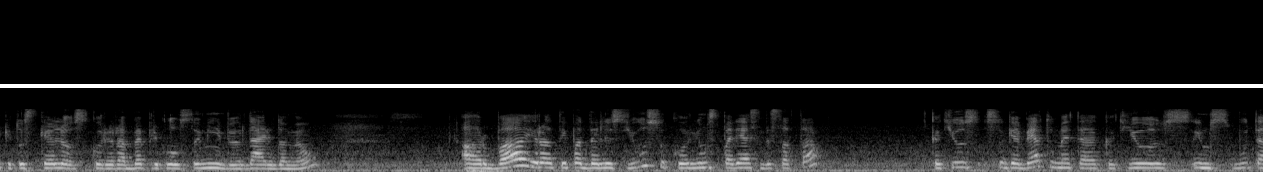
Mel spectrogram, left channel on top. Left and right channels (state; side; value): silent; left; digital silence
